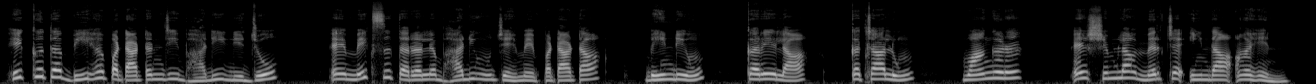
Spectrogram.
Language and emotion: Sindhi, neutral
